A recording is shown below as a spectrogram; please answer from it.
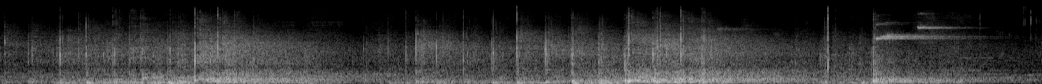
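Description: Running footsteps of sprinters on a sports hall floor, a quick patter of footfalls echoing in the hall. They grow louder twice as the runners pass close, and a short high shoe squeak comes near the end.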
